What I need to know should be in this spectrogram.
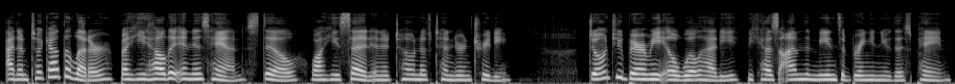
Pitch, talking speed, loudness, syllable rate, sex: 220 Hz, 240 wpm, -17 LUFS, 5.7 syllables/s, female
